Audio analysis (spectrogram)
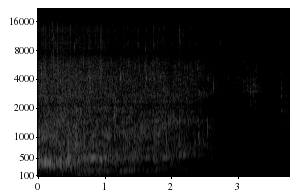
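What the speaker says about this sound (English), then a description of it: "fill your vessel with flower food already mixed in the water" Water with flower food mixed in is poured into a rattan urn, a steady splashing stream that tapers off into a few trickles and drips, close by and fairly quiet, with no talking.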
